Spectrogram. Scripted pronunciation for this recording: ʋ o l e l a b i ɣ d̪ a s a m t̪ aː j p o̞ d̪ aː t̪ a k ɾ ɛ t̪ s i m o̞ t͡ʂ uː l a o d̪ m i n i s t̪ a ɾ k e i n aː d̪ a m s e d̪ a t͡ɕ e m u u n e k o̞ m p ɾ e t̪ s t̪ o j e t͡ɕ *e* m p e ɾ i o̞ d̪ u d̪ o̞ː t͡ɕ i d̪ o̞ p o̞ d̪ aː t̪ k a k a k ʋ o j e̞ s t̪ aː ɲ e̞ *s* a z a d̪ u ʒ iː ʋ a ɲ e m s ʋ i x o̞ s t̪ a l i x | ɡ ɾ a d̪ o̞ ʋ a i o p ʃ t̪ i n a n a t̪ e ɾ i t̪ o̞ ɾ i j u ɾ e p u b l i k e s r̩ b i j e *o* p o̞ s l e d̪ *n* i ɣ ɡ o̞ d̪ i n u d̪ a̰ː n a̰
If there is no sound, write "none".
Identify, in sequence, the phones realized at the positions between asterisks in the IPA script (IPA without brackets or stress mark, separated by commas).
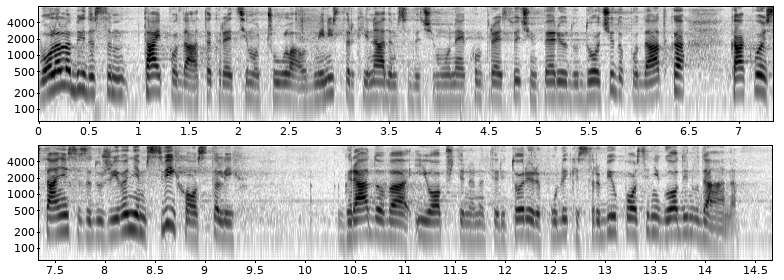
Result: e, s, u, ɲ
